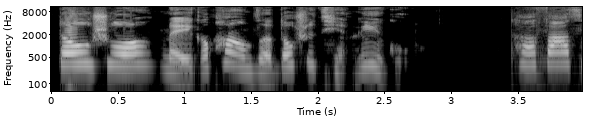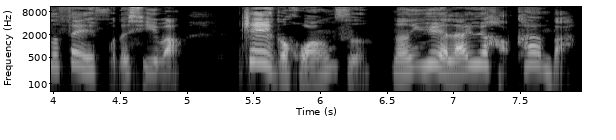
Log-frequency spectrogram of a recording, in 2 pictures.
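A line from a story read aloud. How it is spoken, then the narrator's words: Sighing exclamation. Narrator (Chinese): 祸水感叹着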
